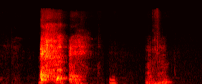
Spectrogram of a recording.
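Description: A person coughing and clearing their throat: a loud double cough about a second in, a short one just after, and another cough near the end.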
